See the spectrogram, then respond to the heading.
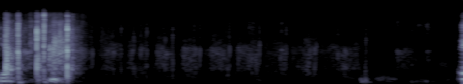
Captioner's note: all applauding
